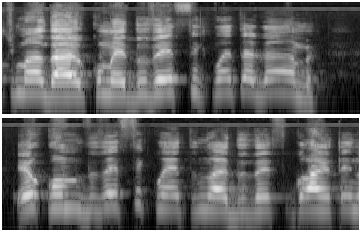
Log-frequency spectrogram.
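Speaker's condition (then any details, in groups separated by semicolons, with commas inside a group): Cerebral palsy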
